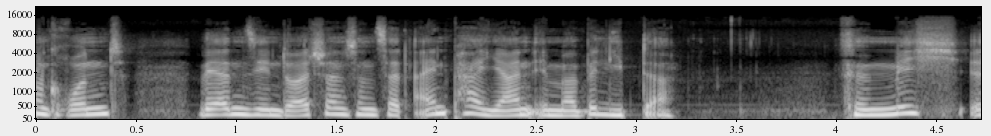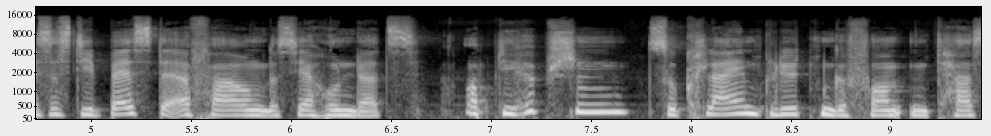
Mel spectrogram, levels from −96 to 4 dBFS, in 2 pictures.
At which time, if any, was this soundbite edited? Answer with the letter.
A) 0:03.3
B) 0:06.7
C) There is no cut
B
